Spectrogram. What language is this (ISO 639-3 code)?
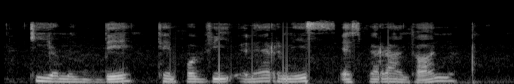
epo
